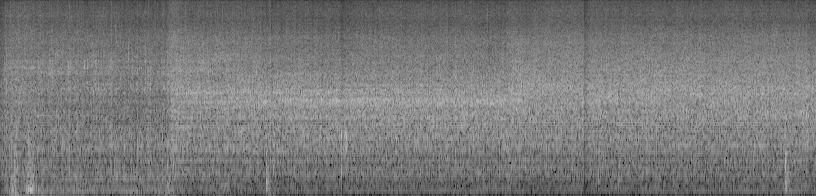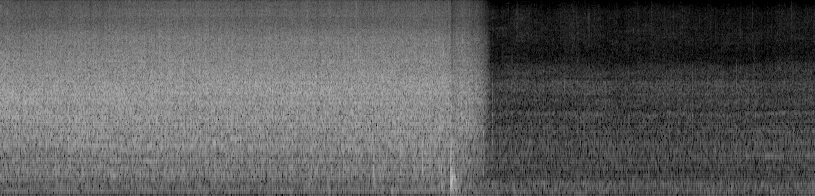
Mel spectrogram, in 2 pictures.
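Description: Onion, tomato and lamb pieces sizzling loudly in hot oil and rendered lamb fat in a cast iron skillet, with a few light clicks. The sizzle gets louder a few seconds in and stops abruptly near the end, leaving only a quieter steady rush.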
